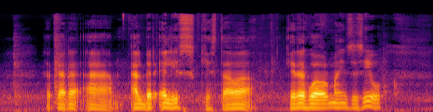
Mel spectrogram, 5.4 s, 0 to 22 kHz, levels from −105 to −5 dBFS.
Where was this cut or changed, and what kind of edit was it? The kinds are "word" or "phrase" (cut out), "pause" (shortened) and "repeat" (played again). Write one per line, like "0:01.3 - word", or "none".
none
